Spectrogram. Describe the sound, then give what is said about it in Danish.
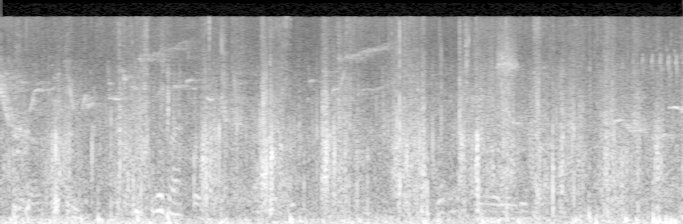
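Footsteps walking up a path in a medicinal herb garden: many steady, crunching steps over a dense, rustling outdoor background. “Ja, vi går op ad stien her.”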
